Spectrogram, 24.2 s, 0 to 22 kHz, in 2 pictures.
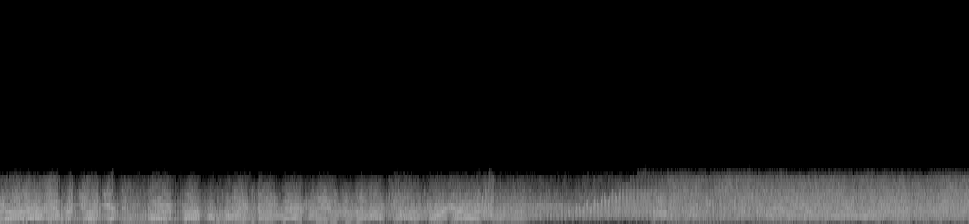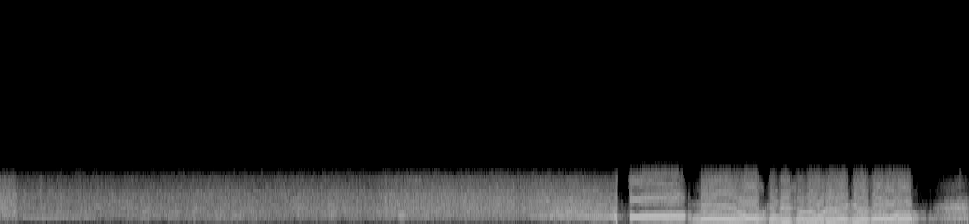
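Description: CB radio receiver hissing with static and faint, garbled distant voices, with a couple of brief whistling tones in the middle. About 20 seconds in a much stronger station comes through loud and clear with a man's voice.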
